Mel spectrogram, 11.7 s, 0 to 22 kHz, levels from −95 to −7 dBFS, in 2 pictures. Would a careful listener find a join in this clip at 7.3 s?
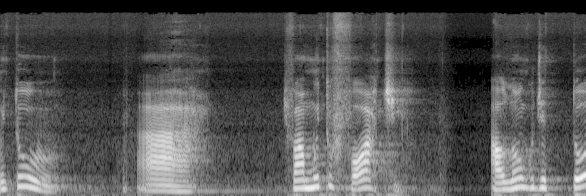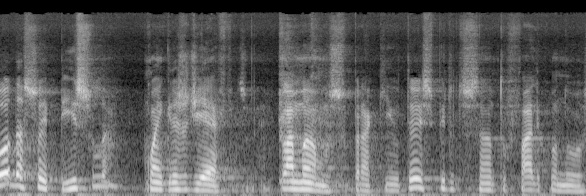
yes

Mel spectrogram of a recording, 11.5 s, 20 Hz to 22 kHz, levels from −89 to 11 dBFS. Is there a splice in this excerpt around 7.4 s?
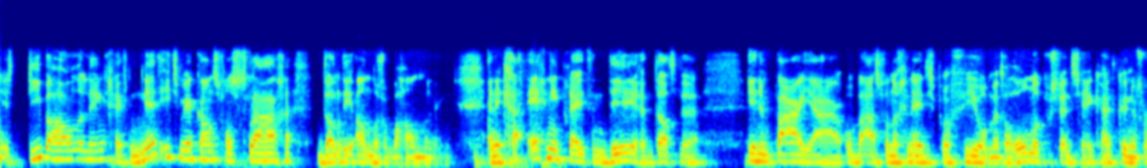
yes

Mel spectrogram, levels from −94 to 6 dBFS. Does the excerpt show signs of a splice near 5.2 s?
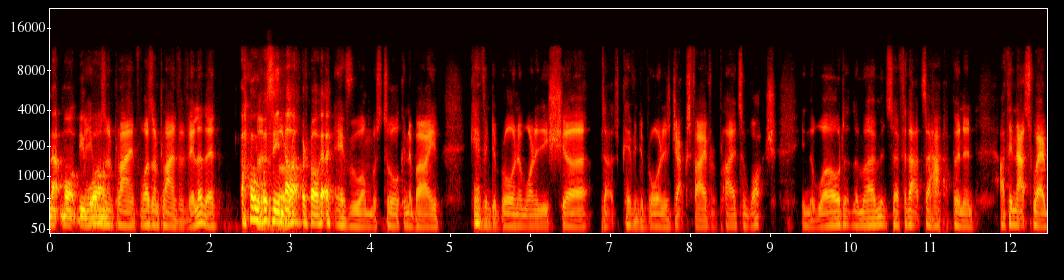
no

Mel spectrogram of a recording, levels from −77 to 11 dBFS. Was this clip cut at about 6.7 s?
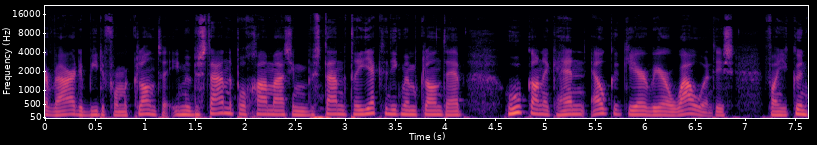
yes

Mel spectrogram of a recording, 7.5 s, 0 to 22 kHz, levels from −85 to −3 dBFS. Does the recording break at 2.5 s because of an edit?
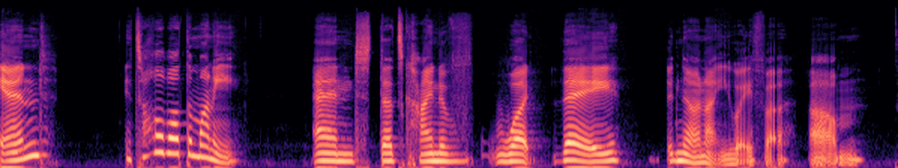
yes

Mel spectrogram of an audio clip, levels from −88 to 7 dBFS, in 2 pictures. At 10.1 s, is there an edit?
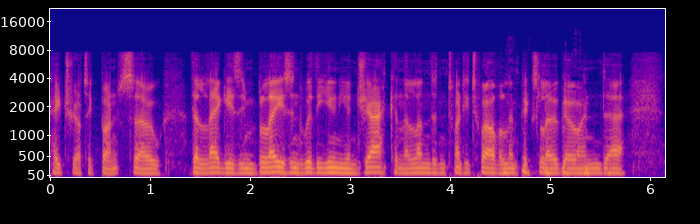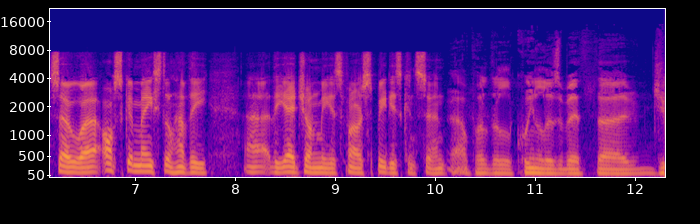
yes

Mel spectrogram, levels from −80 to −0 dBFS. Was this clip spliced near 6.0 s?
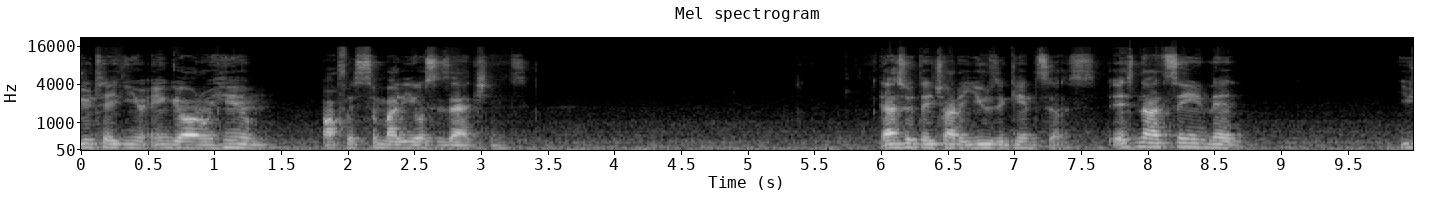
yes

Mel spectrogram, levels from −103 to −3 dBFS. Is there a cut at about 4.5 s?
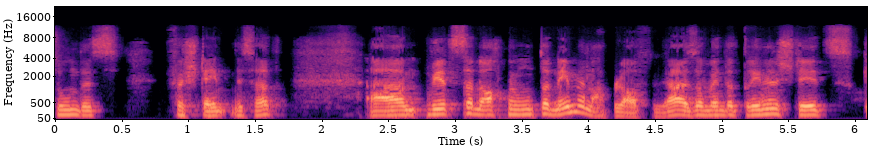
no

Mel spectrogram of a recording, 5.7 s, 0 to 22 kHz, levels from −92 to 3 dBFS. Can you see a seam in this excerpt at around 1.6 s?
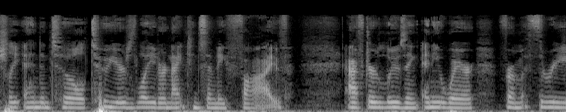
no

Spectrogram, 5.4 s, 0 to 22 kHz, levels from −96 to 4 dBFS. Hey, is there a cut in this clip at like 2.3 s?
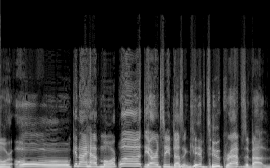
yes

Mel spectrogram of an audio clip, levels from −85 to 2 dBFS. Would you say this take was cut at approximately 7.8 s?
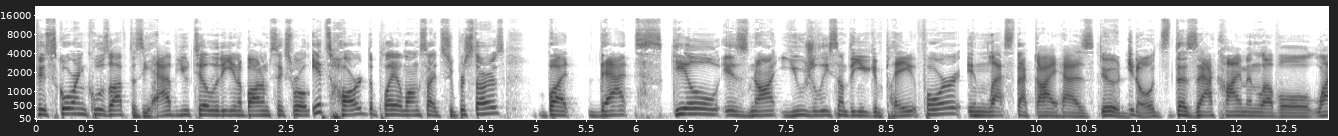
no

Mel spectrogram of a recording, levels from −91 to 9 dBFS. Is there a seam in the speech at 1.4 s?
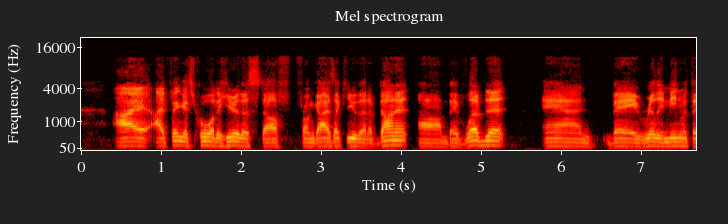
yes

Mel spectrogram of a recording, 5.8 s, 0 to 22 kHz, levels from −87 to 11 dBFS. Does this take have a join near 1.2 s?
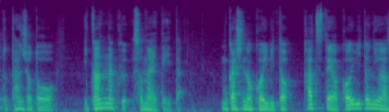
no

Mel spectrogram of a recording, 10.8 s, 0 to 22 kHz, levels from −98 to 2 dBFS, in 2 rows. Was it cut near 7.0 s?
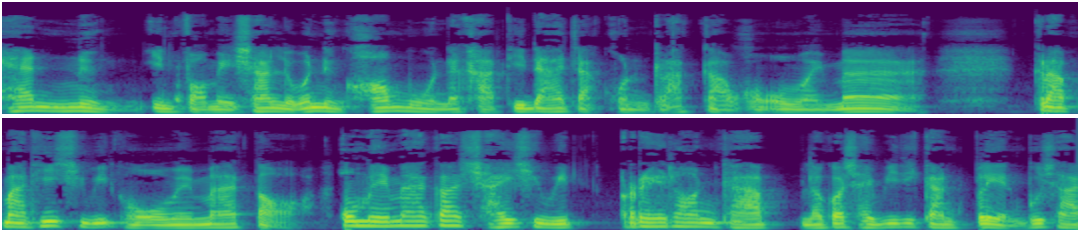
yes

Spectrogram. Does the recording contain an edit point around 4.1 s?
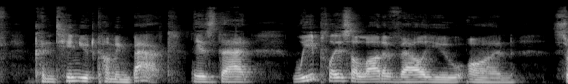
no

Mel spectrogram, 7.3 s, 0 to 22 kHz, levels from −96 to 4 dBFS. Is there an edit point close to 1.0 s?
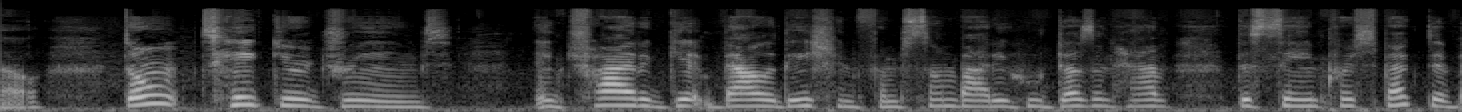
yes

